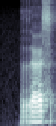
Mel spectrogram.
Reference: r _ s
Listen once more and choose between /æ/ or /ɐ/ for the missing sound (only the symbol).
æ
